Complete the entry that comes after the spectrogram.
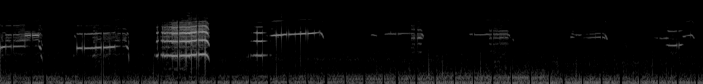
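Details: Bald eagle mates greeting each other at dawn on a Southwest Florida nest before the male takes over incubating the eggs, December 2023; a loud harsh squealing cry followed by a run of high thin whistled chirps, fading gradually.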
